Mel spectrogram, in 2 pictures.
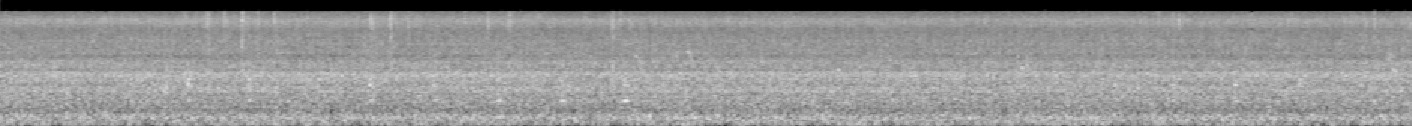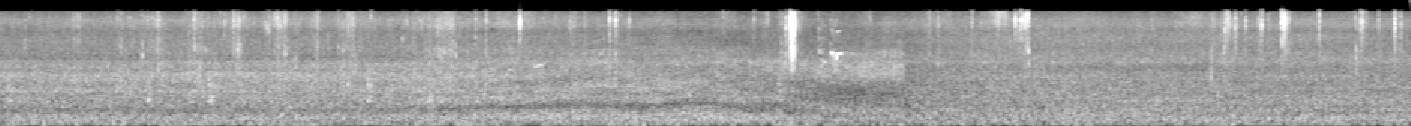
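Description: Steady rush of water pouring over a low concrete weir, with a single sharp click about three quarters of the way through.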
